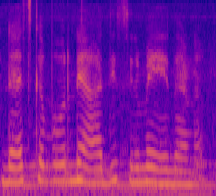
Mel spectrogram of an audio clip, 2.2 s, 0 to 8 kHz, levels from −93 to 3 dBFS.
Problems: low volume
